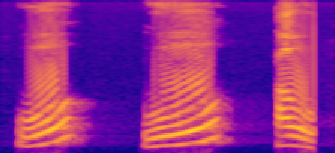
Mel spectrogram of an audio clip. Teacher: కంఠము ఓష్ట్యం నుండి పుట్టేటటువంటి అక్షరాలని కంటోస్ట్యాలు అని అంటారు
